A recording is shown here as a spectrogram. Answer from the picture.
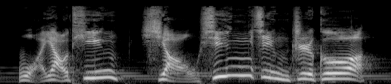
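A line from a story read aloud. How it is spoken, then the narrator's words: Loud. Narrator (Chinese): 夏夏狼大声地说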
